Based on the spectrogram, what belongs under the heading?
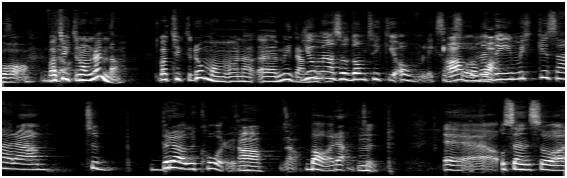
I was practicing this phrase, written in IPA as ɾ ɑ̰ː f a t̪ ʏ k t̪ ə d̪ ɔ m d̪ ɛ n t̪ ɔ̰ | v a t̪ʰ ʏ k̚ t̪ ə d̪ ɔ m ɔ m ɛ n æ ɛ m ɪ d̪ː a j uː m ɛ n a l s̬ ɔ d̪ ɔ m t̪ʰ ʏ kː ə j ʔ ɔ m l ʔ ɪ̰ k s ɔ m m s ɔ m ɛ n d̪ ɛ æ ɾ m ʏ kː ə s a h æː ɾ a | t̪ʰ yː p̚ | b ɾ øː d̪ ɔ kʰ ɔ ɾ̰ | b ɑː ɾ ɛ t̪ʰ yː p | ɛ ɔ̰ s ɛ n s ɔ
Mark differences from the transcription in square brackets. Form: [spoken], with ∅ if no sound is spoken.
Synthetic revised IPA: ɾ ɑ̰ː [v] a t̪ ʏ k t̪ ə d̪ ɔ m d̪ ɛ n [d̪] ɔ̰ | v a t̪ʰ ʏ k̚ t̪ ə d̪ ɔ m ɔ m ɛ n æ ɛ m ɪ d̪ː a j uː m ɛ n a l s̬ ɔ d̪ ɔ m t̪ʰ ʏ kː ə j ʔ ɔ m l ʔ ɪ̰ k s ɔ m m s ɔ m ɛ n d̪ ɛ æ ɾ m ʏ kː ə s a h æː ɾ a | t̪ʰ yː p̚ | b ɾ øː d̪ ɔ kʰ ɔ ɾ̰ | b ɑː ɾ [a] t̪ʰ yː p | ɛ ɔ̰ s ɛ n s ɔ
